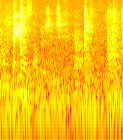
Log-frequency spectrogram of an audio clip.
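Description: A single sharp click about a quarter second in, then faint handling noises and a small tick near the end, as a small product is handled.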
